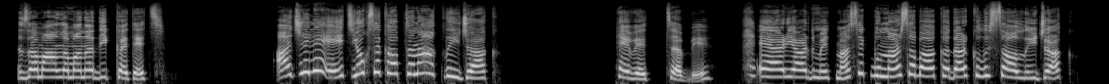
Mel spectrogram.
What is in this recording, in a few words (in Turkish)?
Animasyon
